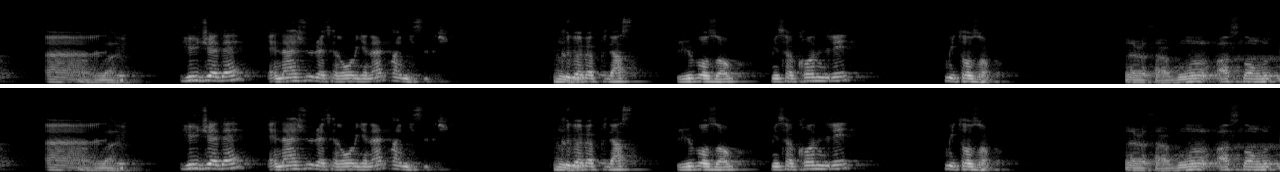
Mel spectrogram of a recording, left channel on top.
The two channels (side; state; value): both; identical; correlation 1.00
